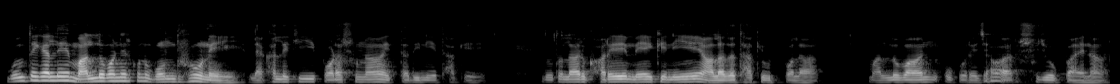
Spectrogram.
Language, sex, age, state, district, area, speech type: Bengali, male, 18-30, West Bengal, Purulia, urban, spontaneous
